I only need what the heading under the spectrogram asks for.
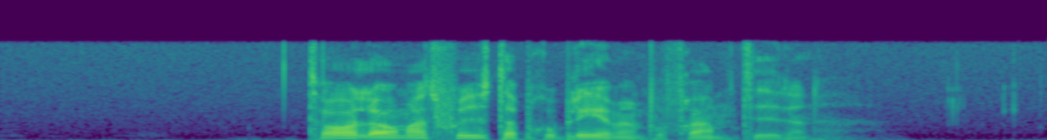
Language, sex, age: Swedish, male, 39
